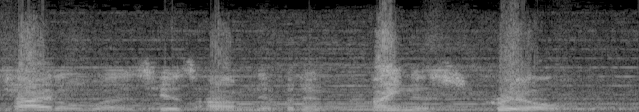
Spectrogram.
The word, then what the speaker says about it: Krlll: his name and title was his omnipotent highness Krill pronounced Krill spelled KR l l l or c r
